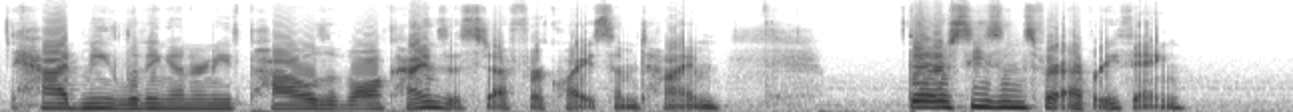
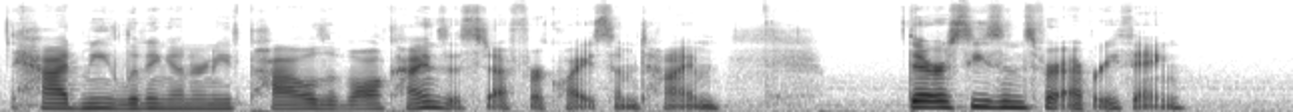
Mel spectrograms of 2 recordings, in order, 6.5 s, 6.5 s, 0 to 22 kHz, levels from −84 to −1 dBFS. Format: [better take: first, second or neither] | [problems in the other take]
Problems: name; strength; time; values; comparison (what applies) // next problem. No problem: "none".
second | distortion; heavy; 5% of the sound clipped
